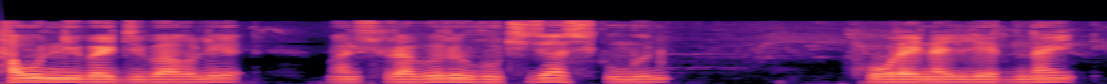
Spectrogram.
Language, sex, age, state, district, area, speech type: Bodo, male, 45-60, Assam, Chirang, rural, spontaneous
